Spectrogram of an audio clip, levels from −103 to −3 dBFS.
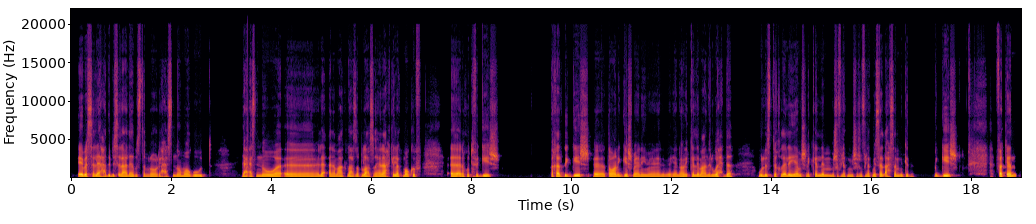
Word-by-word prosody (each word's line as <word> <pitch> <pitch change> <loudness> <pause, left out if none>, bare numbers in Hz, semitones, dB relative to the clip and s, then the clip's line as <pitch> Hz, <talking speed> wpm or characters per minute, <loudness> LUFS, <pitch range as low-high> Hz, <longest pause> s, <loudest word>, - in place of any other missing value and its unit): آآ، 95 - +9
بس 100 +1 +2
ألاقي 125 +4 +3
حد 120 -2 -2
بيسأل 110 -3 0
عليا 105 +5 +2
بإستمرار، 90 -3 -3
يحسسني 105 +3 -7
إن - - -2
هو 105 - 0
موجود، 90 -1 0 0.8
يحسسني 95 +1 -2
إن - - -2
هو 100 -1 +3
آآ، 90 0 0
لأ، 110 - 0
أنا 90 -2 0
معاك 100 +6 -2
لحظة 110 -3 0
بلحظة، 100 -4 0
يعني 90 +1 +4
هاحكي 105 +7 -2
لك 120 0 +2
موقف 125 +3 0 0.6
آآ، 95 -2 +5
أنا 100 - 0
كنت 125 +5 -4
في 105 - -3
الجيش. 95 -2 -2 1.0
دخلت 105 0 +2
الجيش، 115 +5 +2
آآ، 95 -1 +3
طبعًا 115 +6 +3
الجيش 120 +5 -1
ما 100 - +3
يعني 95 0 -1
ما 90 -1 -2
يعني 90 +2 -4
يعني 90 0 -3
لو - - +2
هنتكلم 110 +6 0
عن 90 -1 0
الوحدة 120 +7 +1 0.5
والاستقلالية 95 +6 +2
مش 115 -3 -3
هنتكلم 110 +1 -1
باشوف 105 +4 -7
لك 125 -3 -4
مش 95 -2 -5
هاشوف 110 +5 -7
لك 115 -3 -3
مثال 95 +4 0
أحسن 115 - -2
من 95 -2 -2
كده، - - -5 0.4
من - - -3
الجيش - - +1 0.8
فكان 140 +3 +5
100 Hz, 185 wpm, -25 LUFS, 90-115 Hz, 1.0 s, آآ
